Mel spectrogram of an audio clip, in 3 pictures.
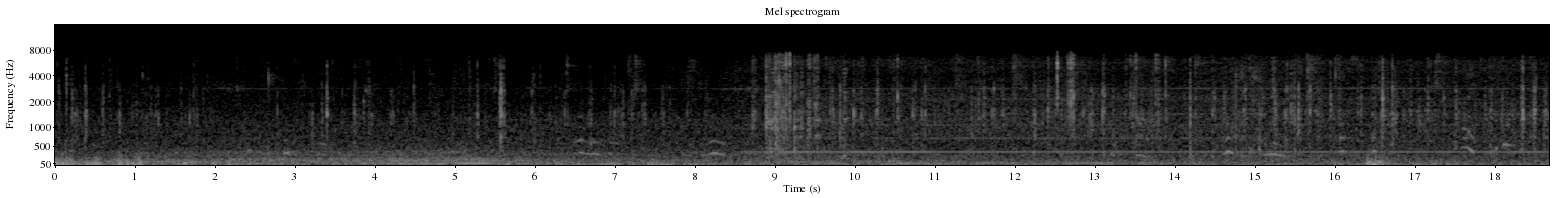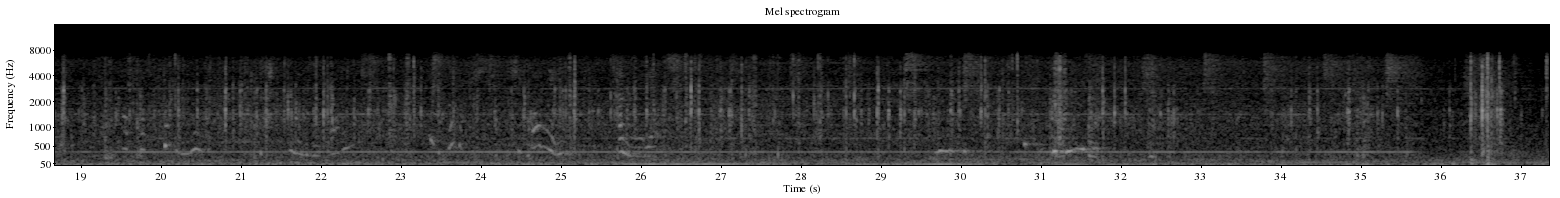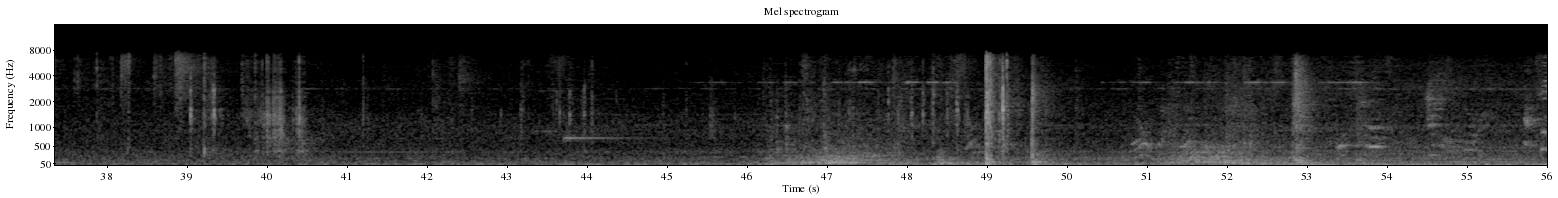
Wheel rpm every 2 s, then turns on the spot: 0, 0, 0, 0, 0, 0, 0, 0, 0, 0, 0, 0, 0, 0, 0, 0, 0, 0, 0, 0, 0, 0, 0, 0, 0, 0, 0, 0.
none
